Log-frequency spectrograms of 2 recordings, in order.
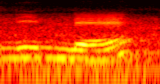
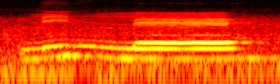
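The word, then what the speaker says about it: لله: kasra, so I say lillah, alhamdu lillah. What's this? It is shadda. It is called shadda. With the shadda, I pronounce the letter with too long, so we pronounce the letter 2 times.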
